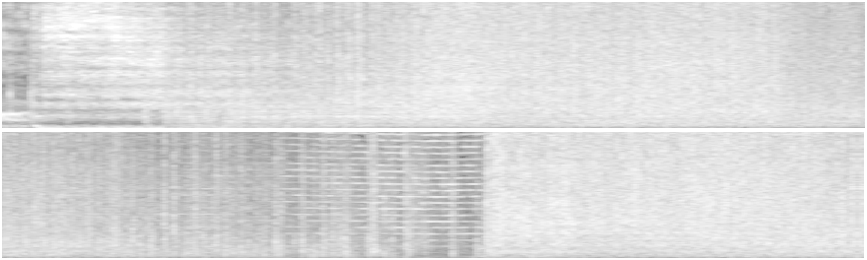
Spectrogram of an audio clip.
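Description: Firecrackers crackle and bang rapidly in a dense, continuous barrage.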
